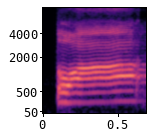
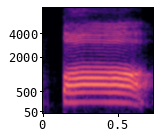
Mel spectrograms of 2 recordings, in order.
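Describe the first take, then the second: First: The long vowel is light and open, like 'aa'. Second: The long vowel is dark and rounded, like 'aw'. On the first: The speaker calls it wrong. "नहीं" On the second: The speaker calls it right. "अलिफ की आवाज़ भी मोटी ही रखनी है"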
